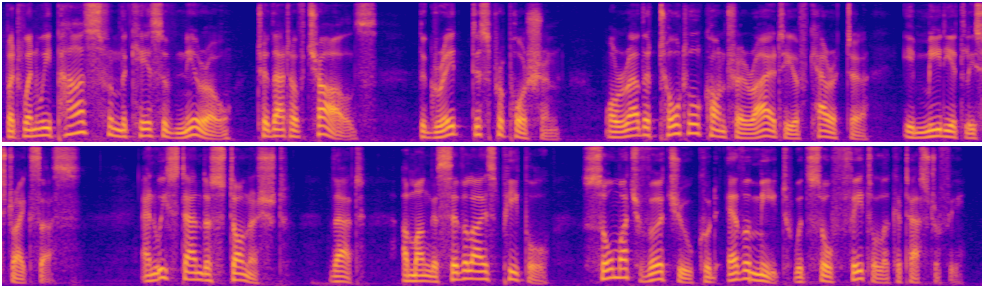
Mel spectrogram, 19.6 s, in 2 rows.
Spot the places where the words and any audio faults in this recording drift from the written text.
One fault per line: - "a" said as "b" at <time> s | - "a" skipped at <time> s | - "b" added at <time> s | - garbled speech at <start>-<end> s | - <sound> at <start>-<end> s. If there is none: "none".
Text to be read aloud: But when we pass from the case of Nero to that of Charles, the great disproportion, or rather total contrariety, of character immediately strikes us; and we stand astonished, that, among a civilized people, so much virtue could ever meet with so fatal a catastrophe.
none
